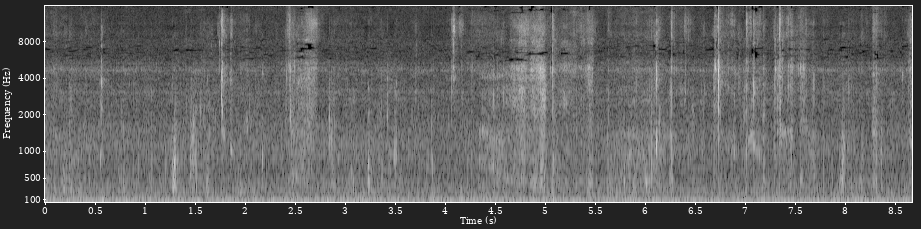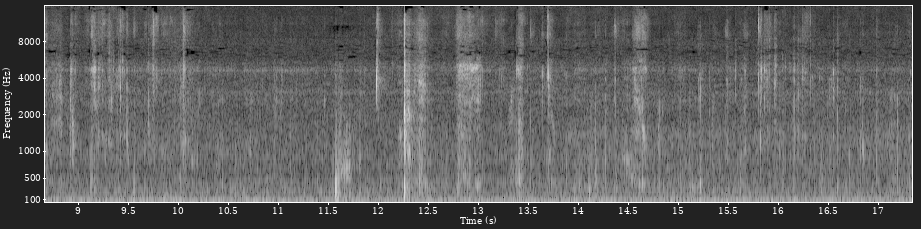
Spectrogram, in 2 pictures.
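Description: Close-miked chewing of a soft, saucy braised dumpling stuffed with pork and egg: wet mouth clicks and smacks throughout, with a few sharper clicks about twelve seconds in.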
